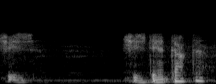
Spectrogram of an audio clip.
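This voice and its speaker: Husky, flustered radio-drama husband. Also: male voice, on the low side, lively intonation, slow pace, exaggerated voice. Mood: bewildered. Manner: stammering, protesting. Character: nervous, flustered husband under suspicion. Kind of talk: 1940s radio drama acting. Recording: muffled 1940s radio broadcast recording.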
